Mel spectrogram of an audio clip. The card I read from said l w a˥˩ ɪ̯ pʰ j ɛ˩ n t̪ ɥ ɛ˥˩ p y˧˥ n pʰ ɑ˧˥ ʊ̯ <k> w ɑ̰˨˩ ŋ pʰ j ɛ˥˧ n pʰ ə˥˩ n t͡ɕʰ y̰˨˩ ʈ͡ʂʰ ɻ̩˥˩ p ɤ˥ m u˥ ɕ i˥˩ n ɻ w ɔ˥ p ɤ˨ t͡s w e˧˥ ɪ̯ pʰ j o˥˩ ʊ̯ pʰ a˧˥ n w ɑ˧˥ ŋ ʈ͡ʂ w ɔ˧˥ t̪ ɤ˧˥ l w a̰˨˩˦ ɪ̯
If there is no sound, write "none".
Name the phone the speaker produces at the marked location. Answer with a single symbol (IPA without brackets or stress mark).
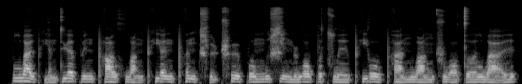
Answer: x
